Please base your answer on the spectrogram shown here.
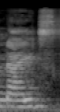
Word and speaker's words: knight: Pronunciation same, but spelling meaning different. Such types of words are called homophones. Spelling different, meaning different, but pronunciation night.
